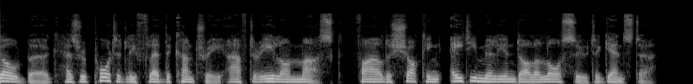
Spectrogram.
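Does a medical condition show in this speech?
No.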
